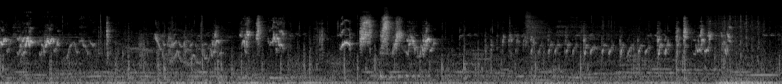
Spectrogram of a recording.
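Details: Several caged budgerigars feeding on seeds and vegetables, giving busy overlapping chirps and warbling chatter at irregular intervals, with pecking and rustling sounds and a low background rumble.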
